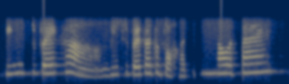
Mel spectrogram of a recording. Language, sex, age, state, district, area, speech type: Hindi, female, 45-60, Uttar Pradesh, Sitapur, rural, conversation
